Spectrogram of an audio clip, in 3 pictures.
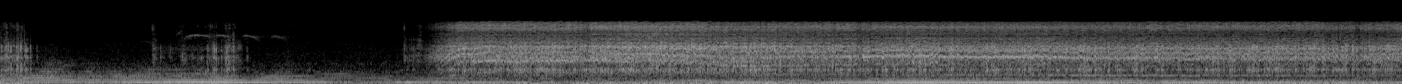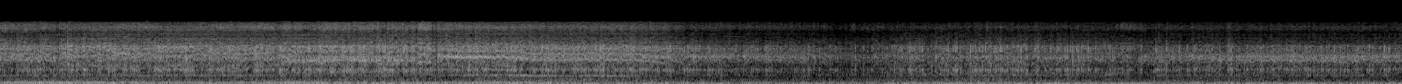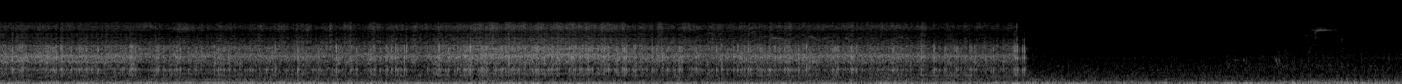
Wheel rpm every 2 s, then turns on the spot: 10, 0, 100, 140, 120, 110, 100, 100, 130, 120, 70, 50, 50, 40, 40, 40, 60, 50, 40, 0, 0.
none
